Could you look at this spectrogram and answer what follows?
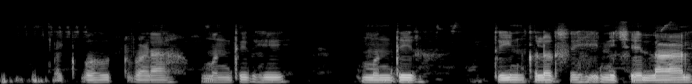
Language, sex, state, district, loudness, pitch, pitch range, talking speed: Awadhi, male, Chhattisgarh, Balrampur, -22 LUFS, 105 Hz, 105-110 Hz, 105 wpm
